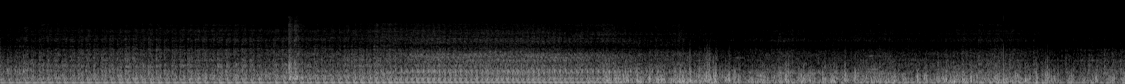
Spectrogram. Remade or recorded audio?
recorded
